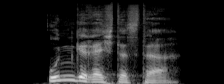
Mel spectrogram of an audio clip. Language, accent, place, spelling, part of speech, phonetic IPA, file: German, Germany, Berlin, ungerechtester, adjective, [ˈʊnɡəˌʁɛçtəstɐ], De-ungerechtester.ogg
- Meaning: inflection of ungerecht: 1. strong/mixed nominative masculine singular superlative degree 2. strong genitive/dative feminine singular superlative degree 3. strong genitive plural superlative degree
